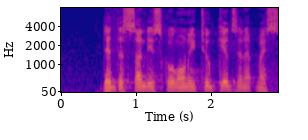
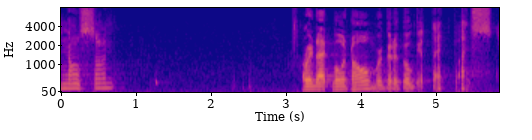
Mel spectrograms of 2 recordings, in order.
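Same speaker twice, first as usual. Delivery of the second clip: higher voice, as if through tears; retold tearful resolve; 6 semitones higher than usual. Crying mother to son after falling, retold tearful resolve. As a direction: refuse to give up despite the pain. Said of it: "she's crying".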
